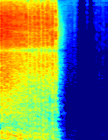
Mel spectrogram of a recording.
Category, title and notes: Sound effects > Human sounds and actions
Duck Tape Sound
stretch, tape, ducktape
